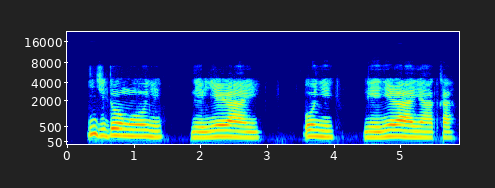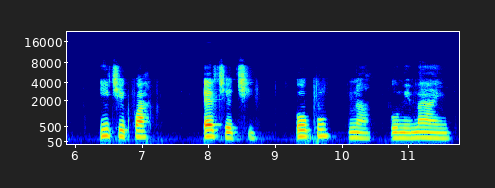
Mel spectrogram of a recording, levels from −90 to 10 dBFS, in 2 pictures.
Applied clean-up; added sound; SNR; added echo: neural mask model DeepFilterNet 3.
